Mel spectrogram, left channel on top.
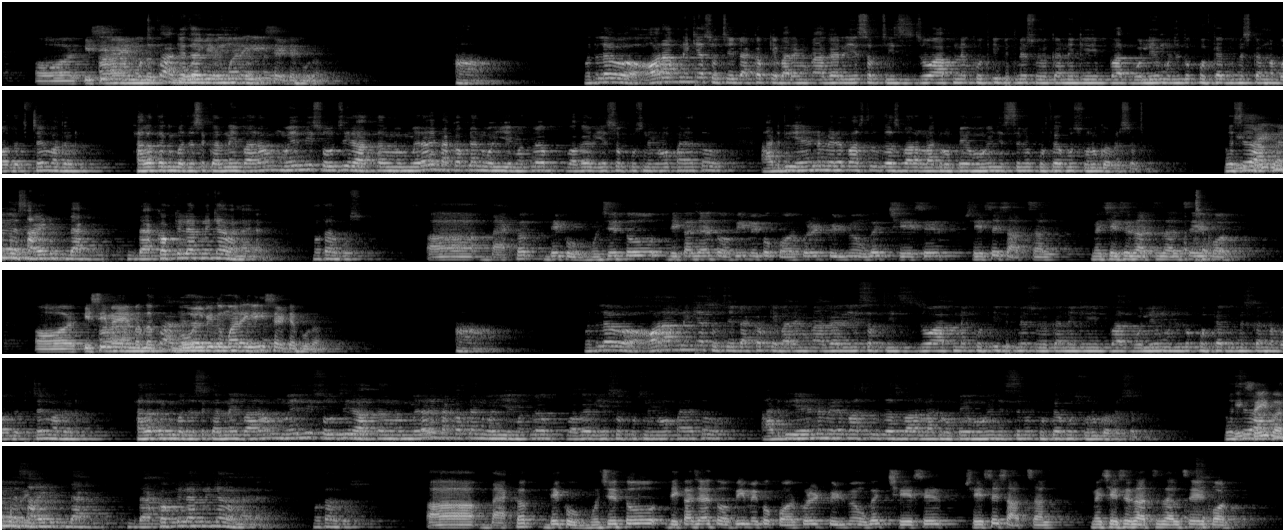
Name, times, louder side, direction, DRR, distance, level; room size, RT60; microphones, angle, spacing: voice 1, 0.3-3.2 25.1-25.9 29.9-36.1 36.5-37.9, right 4 dB, 50° right, 10 dB, 0.4 m, -26 dB
voice 2, 1.0-3.3 4.5-4.9 5.8-13.7 14.1-20.0 20.4-24.2 25.0-28.3 28.7-29.2 37.6-37.8, left 2 dB, 80° left, 6 dB, 0.8 m, -26 dB
13.5 x 5.2 x 2.7 m, 0.97 s
head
